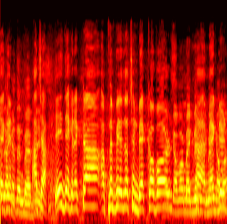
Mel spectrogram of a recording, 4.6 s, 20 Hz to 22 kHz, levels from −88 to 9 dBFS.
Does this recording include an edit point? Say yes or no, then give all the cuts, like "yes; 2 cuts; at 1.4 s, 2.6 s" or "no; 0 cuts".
no; 0 cuts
